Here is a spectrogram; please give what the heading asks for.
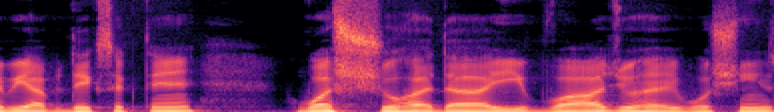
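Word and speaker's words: والشهداء: والصدیقین۔ اگلی میں بھی آپ دیکھ سکتے ہیں والشہدائی، وا جو ہے وہ شین سے مل جائے گا اور تلفظ ہو گیا والشہدائی۔ اور اگلی ایگزامپل جو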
